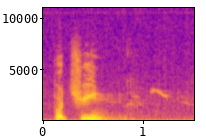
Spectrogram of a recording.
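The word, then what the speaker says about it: poitín: for the stuff that spelled potin and pronounced poin illicitly distilled whiskey do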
